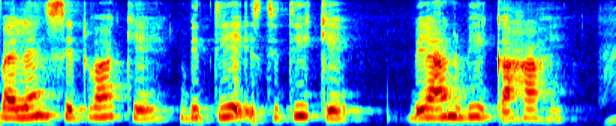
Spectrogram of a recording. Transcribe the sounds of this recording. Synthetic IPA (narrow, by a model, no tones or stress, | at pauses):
bɛːlẽːnsɪʈʋakebɪt̪jəʔɪst̪ʰɪt̪ikebjaːnbʱikɐɦaɦɛː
